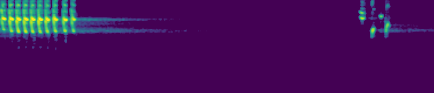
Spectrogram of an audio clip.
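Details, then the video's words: European goldfinch of the widani type: a rapid run of about ten sharp, evenly spaced high notes trailing into a thin whistle, then a brief twittered fragment after a pause. "حسون ويداني حصري صوت مزلزل"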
